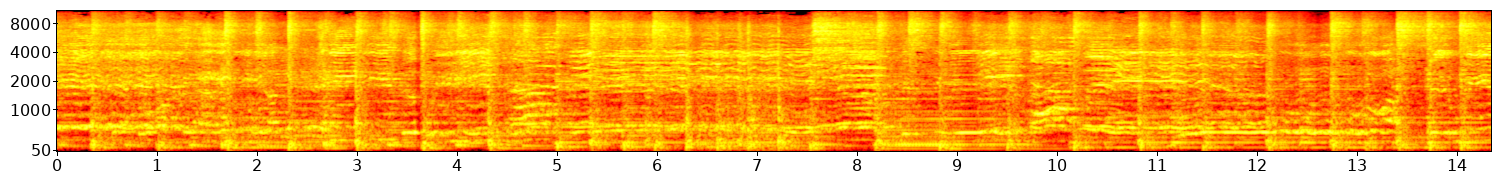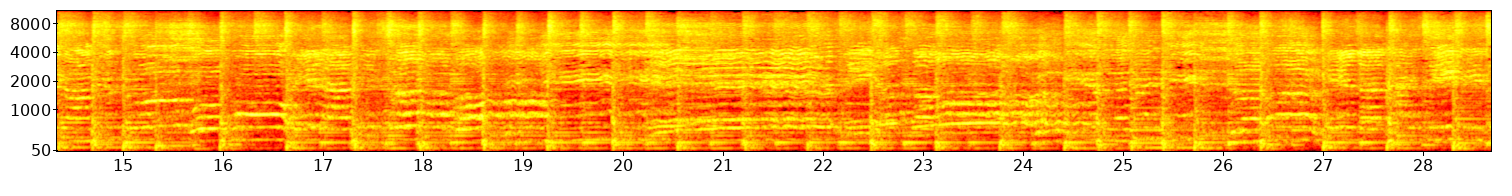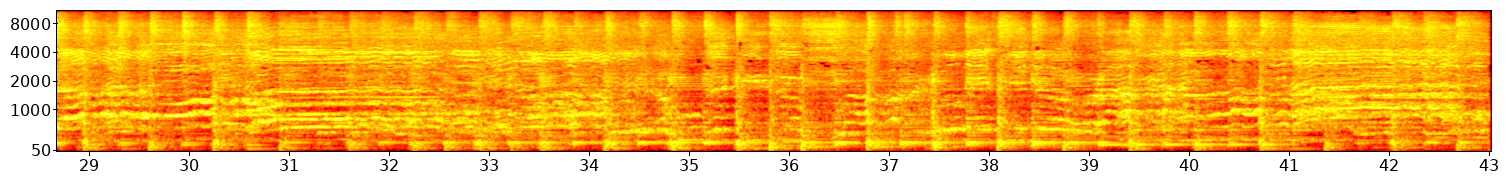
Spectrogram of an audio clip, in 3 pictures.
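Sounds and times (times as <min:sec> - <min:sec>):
drum kit beat: 0:00.0 - 0:43.0
voices singing gospel: 0:00.0 - 0:43.0.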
